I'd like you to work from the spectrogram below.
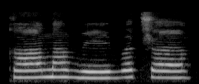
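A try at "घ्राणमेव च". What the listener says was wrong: ఘ్రాణమేవ చ ఘ్రాణం అంటాం కదా, ఉగ్రాణం అంటుంటారు పాతకాలంలో. ఇది కొంచెం ఒత్తు, అది ఘ్రాణం.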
